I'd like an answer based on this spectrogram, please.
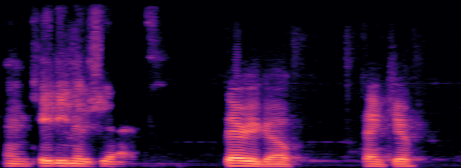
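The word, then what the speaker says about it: Katie Nageotte: Can you pronounce those ones for me, Chris? You nailed them earlier. So it's Renault Lavilani and Katie Najette.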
